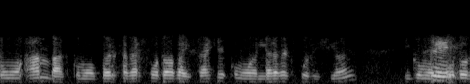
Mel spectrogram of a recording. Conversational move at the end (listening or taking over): listening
